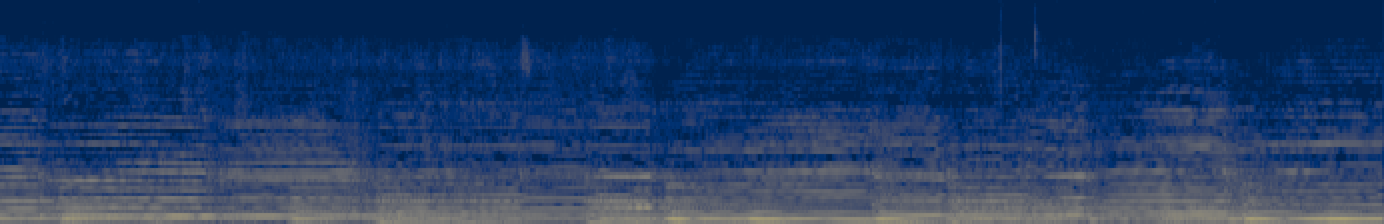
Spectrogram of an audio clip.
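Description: Violin playing a melody of long held notes over grand piano accompaniment.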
